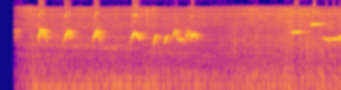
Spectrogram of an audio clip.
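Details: White-rumped shama lure recording made in the morning: five short, rising whistled notes in an even series, then a quick tumbling run of slurred phrases and a few clear, higher sustained whistles over a faint low rumble.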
